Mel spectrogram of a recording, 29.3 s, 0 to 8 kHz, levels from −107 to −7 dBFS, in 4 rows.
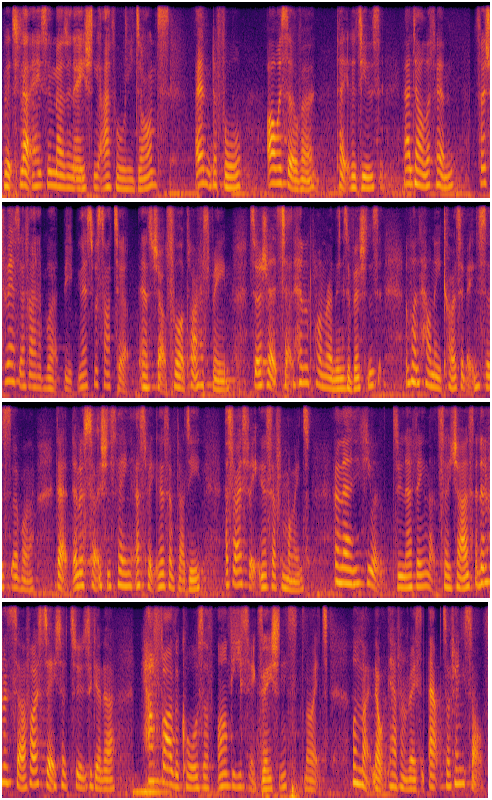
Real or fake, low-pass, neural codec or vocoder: fake; 7.2 kHz; codec, 16 kHz, 1 kbps, X-Codec, HuBERT features, trained on balanced general audio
